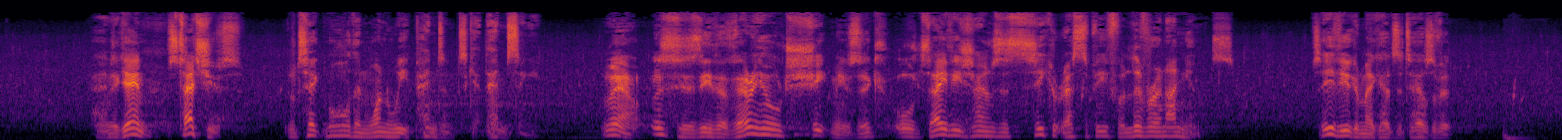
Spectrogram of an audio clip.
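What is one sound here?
A man speaks theatrically in a gravelly voice, close by.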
